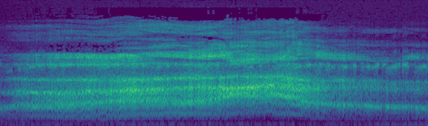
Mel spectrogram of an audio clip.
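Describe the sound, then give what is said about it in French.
A terrifying cry as a creature (the 'roule') and its horse vanish after a big handful of salt is thrown in its face as it gallops past a tree: a loud, raspy, roaring wail that holds for about four seconds, swelling in the middle before trailing off, with no talking. “Et dans un cri effroyable, roule et cheval disparaissent aussitôt.”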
